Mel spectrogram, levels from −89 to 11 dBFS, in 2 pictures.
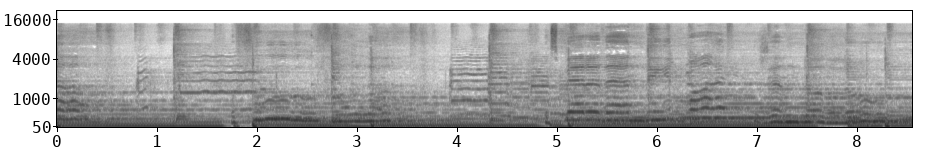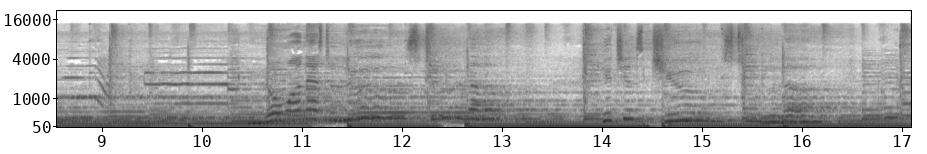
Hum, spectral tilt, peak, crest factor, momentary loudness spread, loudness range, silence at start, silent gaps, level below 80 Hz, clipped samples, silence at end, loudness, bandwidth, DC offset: none; -5 dB/octave; -2 dBFS; 14 dB; 5 LU; 2 LU; 0 s; none; -22 dBFS; under 0.1%; 0 s; -17 LUFS; 14.5 kHz; under 0.1%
